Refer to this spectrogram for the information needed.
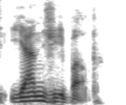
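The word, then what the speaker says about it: Yangebup: And he gave me a clarification. It's Yanjibup. – Yeah. – I think I was saying it with a G.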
